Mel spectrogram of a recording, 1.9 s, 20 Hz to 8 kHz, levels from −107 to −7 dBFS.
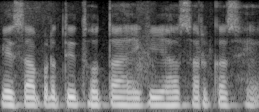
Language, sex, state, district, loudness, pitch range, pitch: Hindi, male, Bihar, Begusarai, -30 LUFS, 145-150 Hz, 150 Hz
